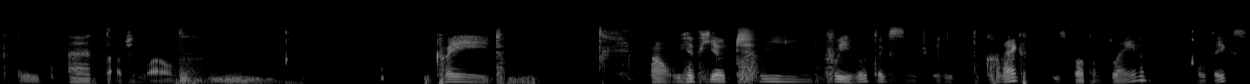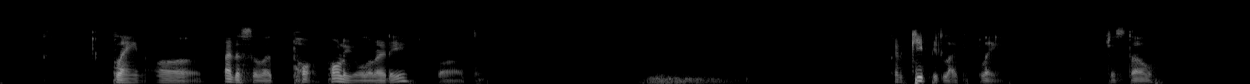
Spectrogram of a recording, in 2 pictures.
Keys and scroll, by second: 11.4 alt+x.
